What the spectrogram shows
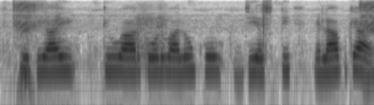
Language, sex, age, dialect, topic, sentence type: Hindi, female, 25-30, Marwari Dhudhari, banking, question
